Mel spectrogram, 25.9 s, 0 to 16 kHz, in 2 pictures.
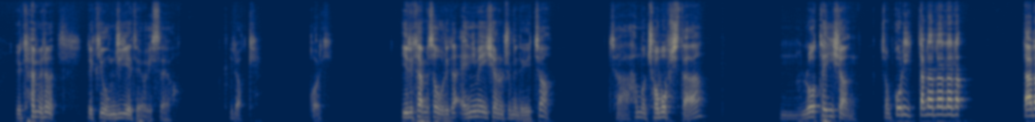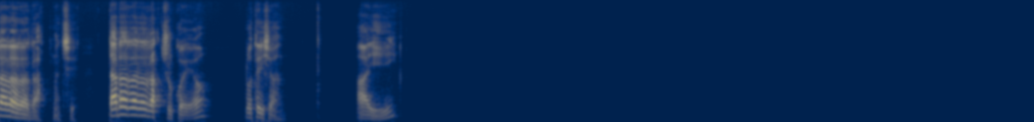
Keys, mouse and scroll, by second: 1.7-2.3 middle drag, 7.5 click, 9.4 n, 16.9 i, 18.5 click, 18.8 click, 19.5 click, 19.9 click, 20.2 middle drag, 20.6 click, 20.8 click, 21.3 i, 21.5 click, 21.8 click, 22.3 i, 22.5 alt+middle click, 22.9 shift+middle click, 24.5 shift+middle click, 24.7 shift+middle click, 24.8 click, 24.9 ctrl+c, 25.0 click, 25.1 ctrl+v, 25.4 click, 25.6 click, 25.6 ctrl+c, 25.7 ctrl+v, 25.8 drag.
